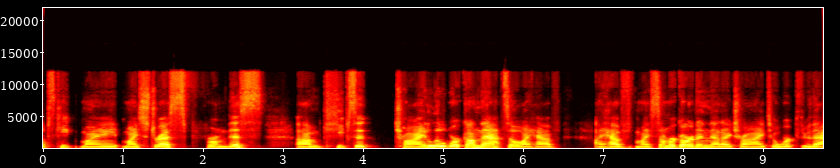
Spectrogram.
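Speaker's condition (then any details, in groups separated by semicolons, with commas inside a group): No condition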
